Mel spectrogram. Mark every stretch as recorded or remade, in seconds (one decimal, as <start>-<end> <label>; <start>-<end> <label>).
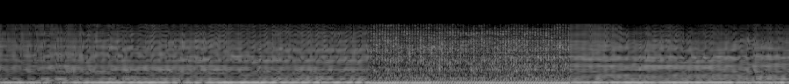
0.0-3.7 remade; 3.7-5.7 recorded; 5.7-7.9 remade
